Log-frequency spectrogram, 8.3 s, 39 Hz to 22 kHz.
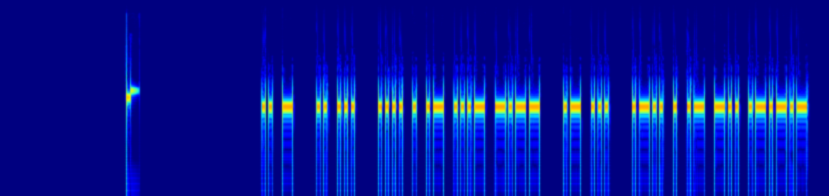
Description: Morse code, heard as a keyed tone, about 34 wpm, 700 Hz. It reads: IT IS HEAVY AS LEAD.
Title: Sentences from Top 1100 Words 35wpm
